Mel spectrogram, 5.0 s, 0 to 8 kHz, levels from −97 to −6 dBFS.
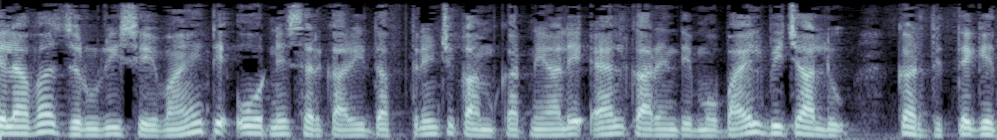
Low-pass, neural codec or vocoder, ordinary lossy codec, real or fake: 7.2 kHz; none; none; real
